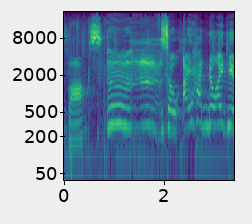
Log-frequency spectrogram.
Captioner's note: groans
